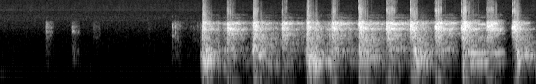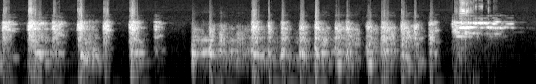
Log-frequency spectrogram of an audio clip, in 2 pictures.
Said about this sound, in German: Hast du deine Trommeln irgendwo jetzt in der Nähe? Ja. Ja, dann trommel mal was für uns.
